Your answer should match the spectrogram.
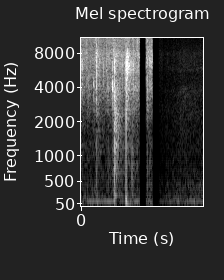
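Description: Curry leaves dropped into hot oil with mustard seeds and cumin in a pan, giving a loud burst of crackling sizzle that cuts off abruptly after about half a second, then fades to near silence.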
